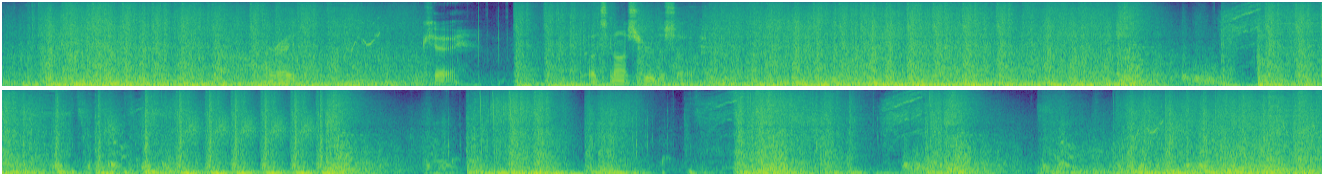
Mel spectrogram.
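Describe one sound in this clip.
Punches and weapon strikes thud and clang rapidly.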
